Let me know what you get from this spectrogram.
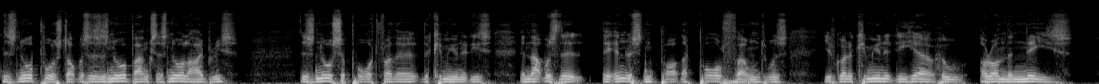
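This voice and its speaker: With a North East England accent, a man speaks fairly quickly at a medium pitch, his tone dark and mellow and his intonation fairly even. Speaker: actor. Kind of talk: interview.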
